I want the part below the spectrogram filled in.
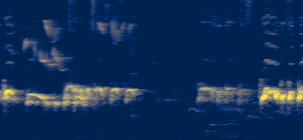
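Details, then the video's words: Wild local gedang rojo zebra dove singing as a master song: a sustained rolling coo lasting nearly two seconds, a short gap, then a softer phrase and a sharp, loud pulsed trill. "Perkutut lokal gedang rojo gacor merdu bird voice"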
